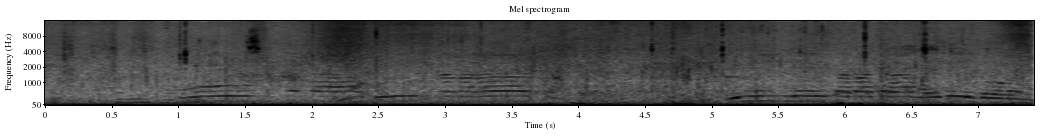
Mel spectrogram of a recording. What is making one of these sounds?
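A crowd of men and women sings together outdoors.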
